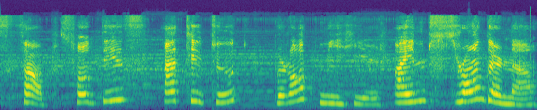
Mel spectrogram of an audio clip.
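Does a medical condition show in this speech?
Yes: acquired ataxia.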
